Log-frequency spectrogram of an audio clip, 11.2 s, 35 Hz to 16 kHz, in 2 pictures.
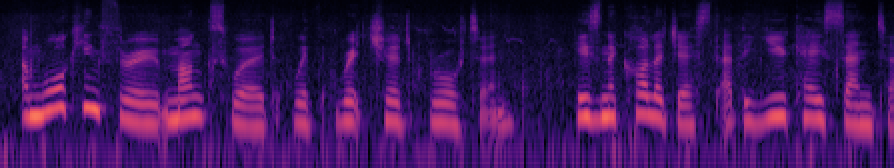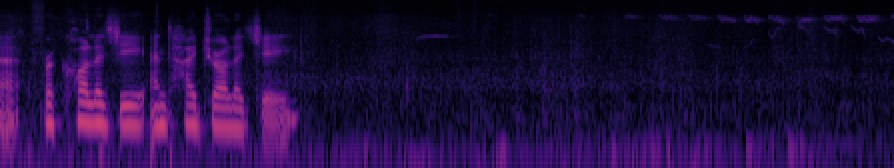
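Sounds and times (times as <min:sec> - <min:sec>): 
outdoor noise in Monk's Wood, UK: 0:00.0 - 0:11.1
speech: 0:00.1 - 0:07.6
goldfinches twittering while flying overhead in Monk's Wood, UK: 0:00.7 - 0:07.5, 0:08.1 - 0:08.7, 0:09.4 - 0:11.1.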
